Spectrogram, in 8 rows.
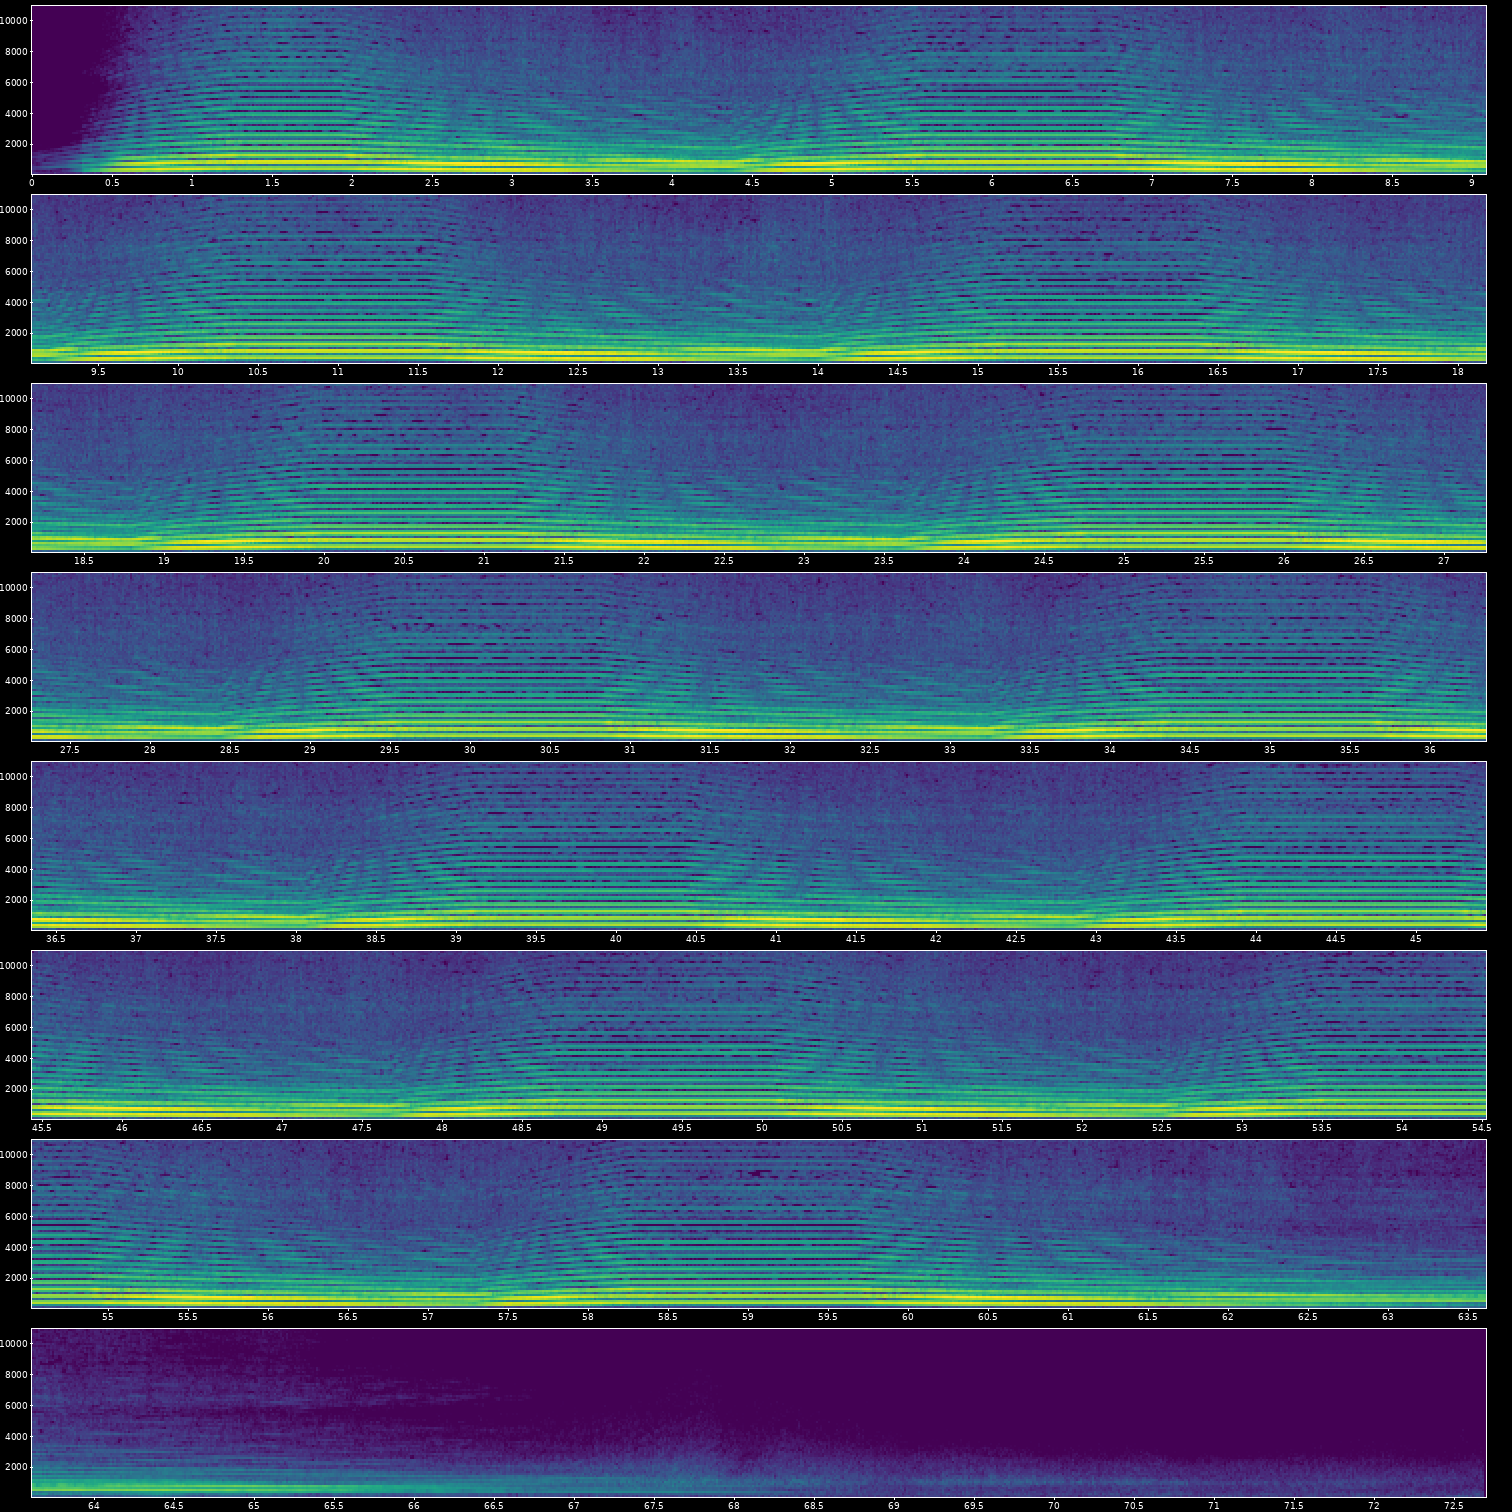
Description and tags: HLS Warnung Köln-Niehl
Unbearbeitete und nicht übersteuerte Aufnahme einer HLS273 Sirene in Köln bei der großen Sirenenprobe im Oktober 2015. Signal: Warnung.
Unedited Recording of a german electro/mechanical/pneumatical-siren (type HLS273, manuf. by company Hörmann) at the big siren-testing in the Cologne area, in october 2015. Signal: Warning.
alarm, all-clear, allclear, civil, defense, disaster, emergency, mechanical, raid, signal, siren, sirene, warning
